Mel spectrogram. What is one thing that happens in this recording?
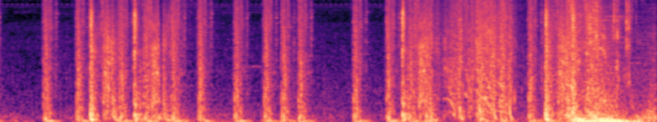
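A rifle fires single sharp shots in quick succession.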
